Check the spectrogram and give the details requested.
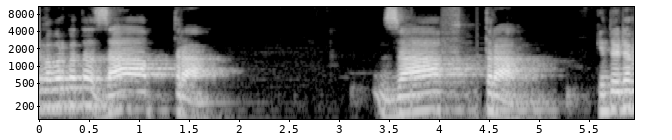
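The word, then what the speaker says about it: завтра: কেন ব্যবহৃত হল কাকিয়ে ফ্লানি না যাত্রা এটার উচ্চারণ হবার কথা জাফত জাফত কিন্তু এটার উচ্চারণ এটা হবে না ভুল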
